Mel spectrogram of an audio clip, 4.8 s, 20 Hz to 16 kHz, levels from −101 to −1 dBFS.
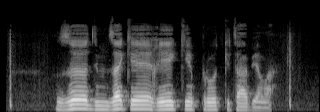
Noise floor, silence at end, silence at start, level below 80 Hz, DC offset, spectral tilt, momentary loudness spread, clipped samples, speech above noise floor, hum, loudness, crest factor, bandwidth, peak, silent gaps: -67 dBFS; 0.75 s; 0.15 s; -66 dBFS; under 0.1%; -9 dB/octave; 15 LU; under 0.1%; 43 dB; none; -25 LUFS; 18 dB; 6.8 kHz; -6 dBFS; none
